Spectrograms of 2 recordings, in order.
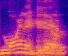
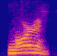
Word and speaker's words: Moynihan: my last name is moynihan and it's only people from boston and people from new york that know how to pronounce my name because everybody else is like morning but there's a ton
